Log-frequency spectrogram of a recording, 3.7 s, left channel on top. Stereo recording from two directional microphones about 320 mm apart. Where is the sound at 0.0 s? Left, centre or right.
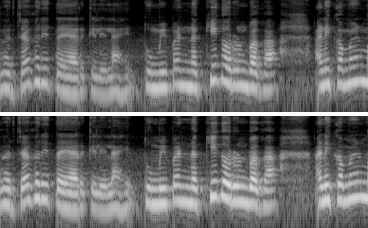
Left.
